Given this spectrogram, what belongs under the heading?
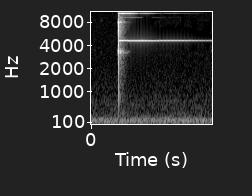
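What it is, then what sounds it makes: Genuine fine silver coin, long ring. A .999 silver Britannia bullion coin from the Royal Mint is pinged, giving a bright, high metallic ring with clear tones. The ring sustains for a long time and is still fading at the end of the clip, and the coin sounds like genuine silver.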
